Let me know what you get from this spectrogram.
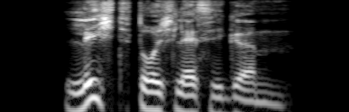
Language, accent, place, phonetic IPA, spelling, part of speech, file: German, Germany, Berlin, [ˈlɪçtˌdʊʁçlɛsɪɡəm], lichtdurchlässigem, adjective, De-lichtdurchlässigem.ogg
- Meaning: strong dative masculine/neuter singular of lichtdurchlässig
